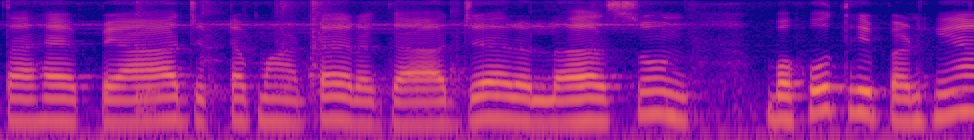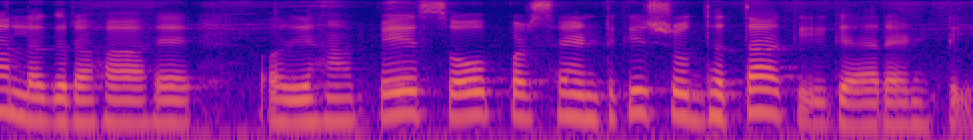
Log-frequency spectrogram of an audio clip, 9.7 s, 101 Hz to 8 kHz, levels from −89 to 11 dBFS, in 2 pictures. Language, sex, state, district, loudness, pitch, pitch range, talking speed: Hindi, female, Bihar, Muzaffarpur, -30 LUFS, 185 Hz, 180-215 Hz, 130 wpm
